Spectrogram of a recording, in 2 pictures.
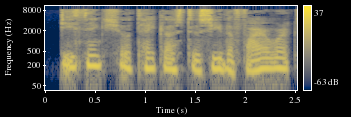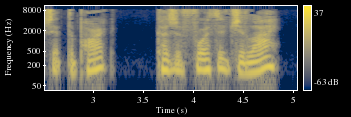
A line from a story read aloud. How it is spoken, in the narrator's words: Frankie murmured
